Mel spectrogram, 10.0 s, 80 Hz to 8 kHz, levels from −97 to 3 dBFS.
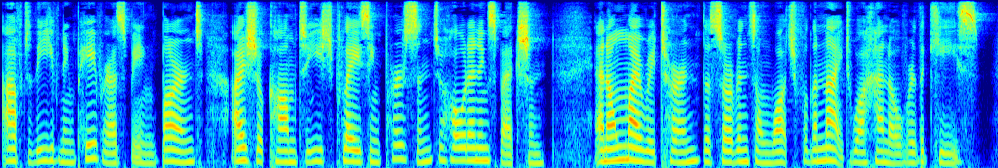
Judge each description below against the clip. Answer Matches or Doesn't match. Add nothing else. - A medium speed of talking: Doesn't match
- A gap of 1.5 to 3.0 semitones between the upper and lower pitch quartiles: Matches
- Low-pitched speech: Doesn't match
